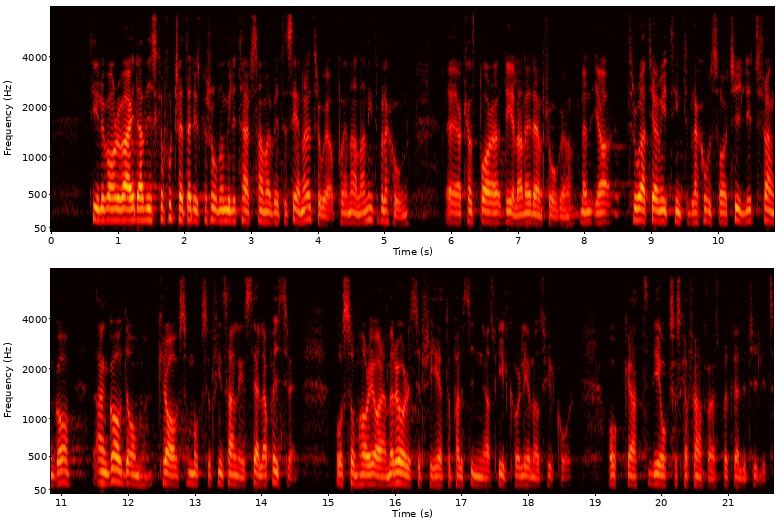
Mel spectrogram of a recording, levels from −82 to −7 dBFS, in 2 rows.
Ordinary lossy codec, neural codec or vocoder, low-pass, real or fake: none; none; 7.2 kHz; real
